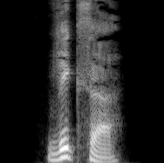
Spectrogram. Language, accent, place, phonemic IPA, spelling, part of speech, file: German, Germany, Berlin, /ˈvɪksɐ/, Wichser, noun, De-Wichser.ogg
- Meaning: 1. wanker, jerk, tosser (a habitual masturbator) 2. wanker, asshole, bastard, motherfucker (an annoying, irritating or despised person)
